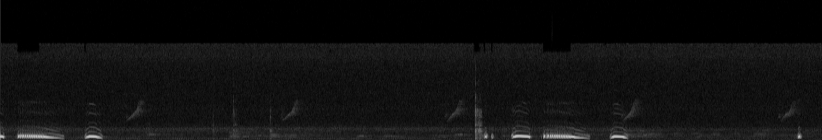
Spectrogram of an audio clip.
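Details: Spotted dove decoy bird with a fine voice, used to make other doves coo. Low mellow coos in short groups: clipped notes around a longer, slightly falling coo, with a long pause midway through.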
